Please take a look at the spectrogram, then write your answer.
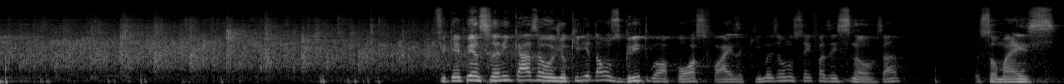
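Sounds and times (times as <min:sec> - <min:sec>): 
audience applause: 0:00.0 - 0:05.8
speech: 0:04.4 - 0:09.1, 0:09.8 - 0:10.6.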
